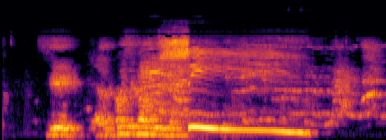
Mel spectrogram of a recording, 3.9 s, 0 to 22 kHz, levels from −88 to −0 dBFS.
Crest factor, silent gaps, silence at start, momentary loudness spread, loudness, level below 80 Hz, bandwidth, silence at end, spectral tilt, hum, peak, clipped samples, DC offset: 14 dB; none; 0.45 s; 16 LU; -13 LUFS; -62 dBFS; 9.2 kHz; 0 s; -3.5 dB/octave; none; 0 dBFS; under 0.1%; under 0.1%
